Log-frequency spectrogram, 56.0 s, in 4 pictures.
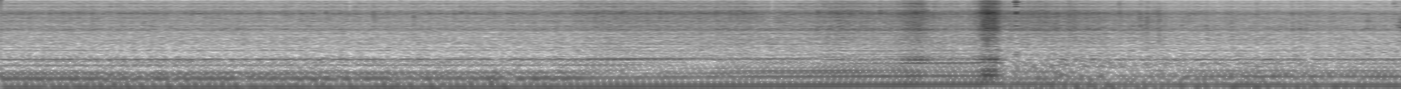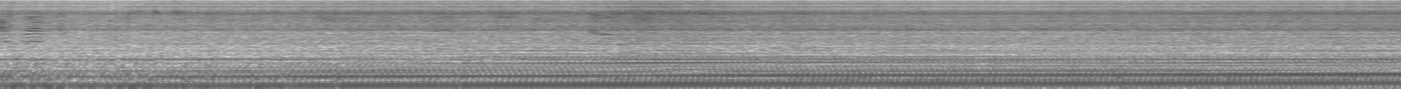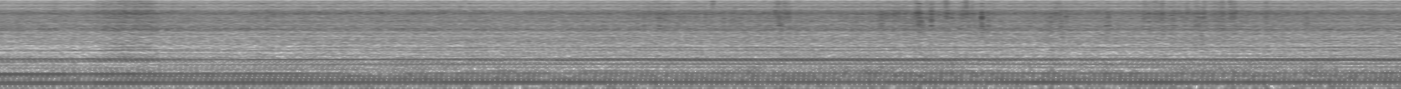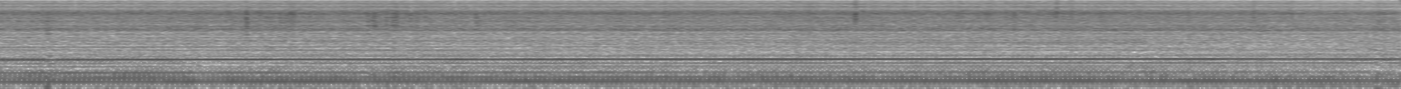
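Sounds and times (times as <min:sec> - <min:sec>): car engine droning: 0:00.0 - 0:56.0.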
